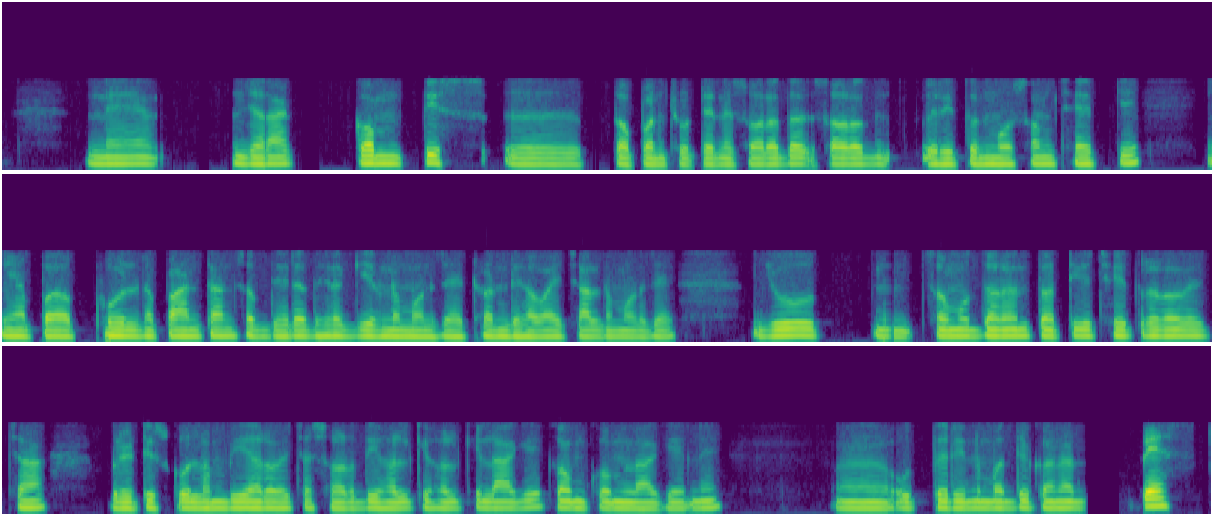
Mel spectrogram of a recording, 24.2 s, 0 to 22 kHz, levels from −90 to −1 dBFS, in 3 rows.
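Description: At 13.95 s there's packet loss with pitch repetition: 60 ms went missing, the last pitch cycle got looped, and you hear a brief buzzy hold. At 23.31 s the gap runs 270 ms, so the repeat fades to silence before speech cross-fades back in.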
